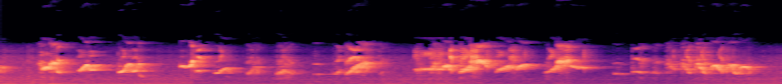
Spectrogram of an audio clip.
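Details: Indoor pet cockatiel, a young male that never falls silent, pouring out continuous chatter: rapid squeaky chirps and short warbled whistles packed back to back, with brief pauses between bursts.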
